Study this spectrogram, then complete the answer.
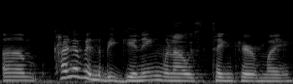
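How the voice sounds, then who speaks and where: A woman talks at a fairly quick pace. Her intonation is fairly even, and the room echo is audible. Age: 60s. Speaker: club communications director. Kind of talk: interview. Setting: user conference.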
